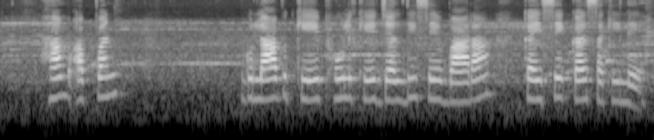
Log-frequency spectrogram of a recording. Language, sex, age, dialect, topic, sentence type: Magahi, female, 25-30, Western, agriculture, question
